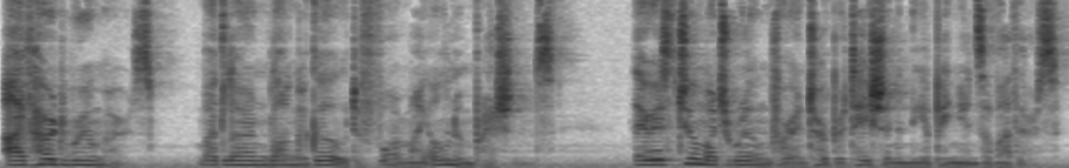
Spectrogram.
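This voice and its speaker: A woman's voice: on the low side, normal speed, warm tone, slight background noise, close to an everyday voice. A woman playing a serene, ancient alien warrior in a video game, speaking formally and with solemn composure.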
